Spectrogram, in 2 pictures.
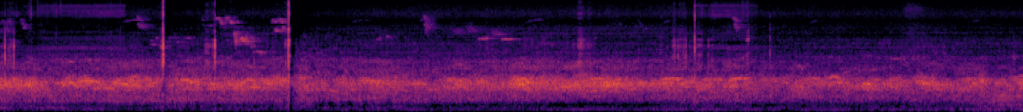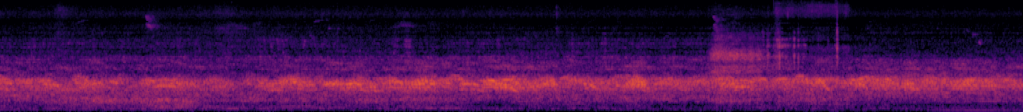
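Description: A large flock of migrating common cranes calling overhead, their many calls overlapping into a continuous chorus. A few sharp clicks sound between about two and four seconds in.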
